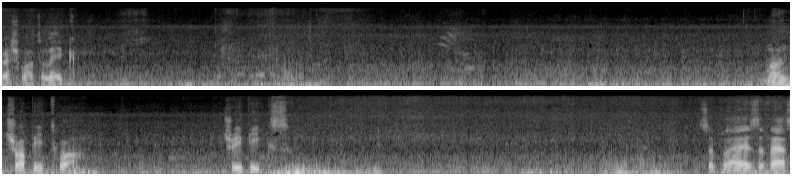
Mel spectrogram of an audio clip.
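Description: Tall grass rustles in the wind.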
